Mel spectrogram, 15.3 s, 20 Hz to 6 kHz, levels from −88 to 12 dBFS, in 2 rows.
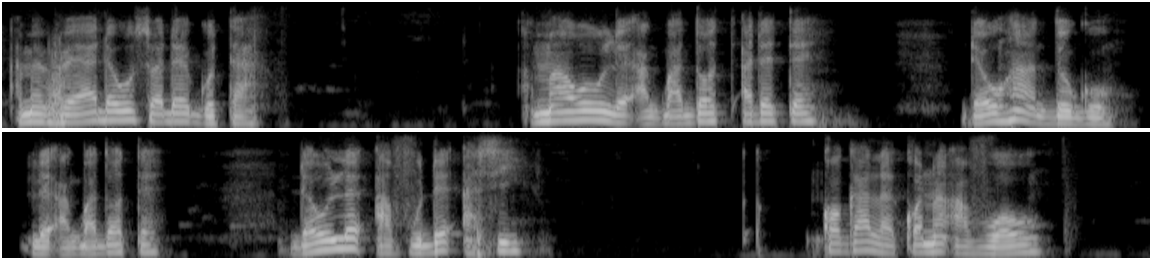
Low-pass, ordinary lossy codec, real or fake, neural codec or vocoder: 5.4 kHz; Opus, 24 kbps; real; none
